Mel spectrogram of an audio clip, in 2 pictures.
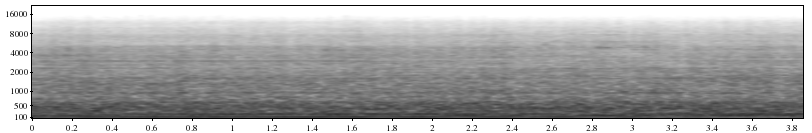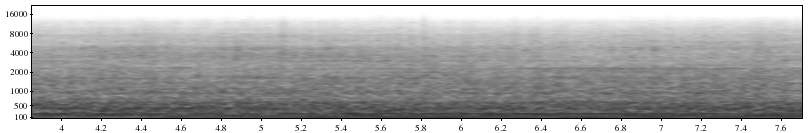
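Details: Craftsman T130 riding mower after fuse and ignition switch panel repairs, mowing end-of-season grass with deck set high: steady single-cylinder drone at constant pitch while cutting, no misses or knocks, healthy under load.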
